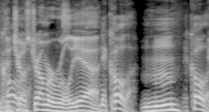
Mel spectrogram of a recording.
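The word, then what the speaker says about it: Nikola: It's my mnemonic device to remember it's pronounced Nicola, not Nicola.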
